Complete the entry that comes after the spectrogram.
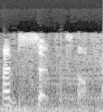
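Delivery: quiet whispered sulk; sulky whisper. Real, not acted. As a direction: hiss it under your breath, fed up. Sulking after losing health.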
